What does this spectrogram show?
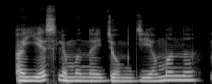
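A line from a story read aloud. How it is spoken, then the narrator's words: Gloomy question. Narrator (Russian): мрачно спросил Хант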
